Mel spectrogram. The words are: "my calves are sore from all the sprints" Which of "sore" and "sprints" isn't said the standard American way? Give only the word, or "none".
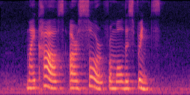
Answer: none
